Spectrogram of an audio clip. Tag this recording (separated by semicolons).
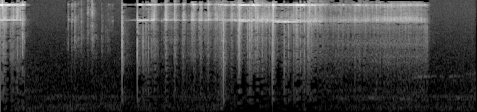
coin; dropping; fall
